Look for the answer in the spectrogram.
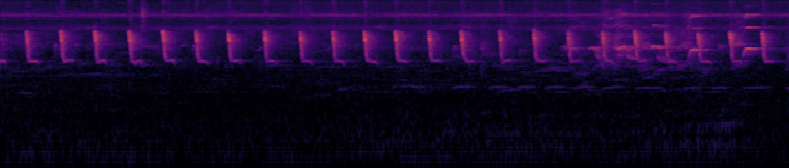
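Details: Bar-winged prinia (ciblek) call, played to lure birds for trapping: a rapid, fairly steady series of sharp high notes, each dropping sharply in pitch, about twenty in eight seconds, over a constant high insect drone and low rumble.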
